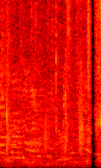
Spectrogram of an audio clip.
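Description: Faint background voices over steady outdoor noise, broken by a sudden brief dropout near the end.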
